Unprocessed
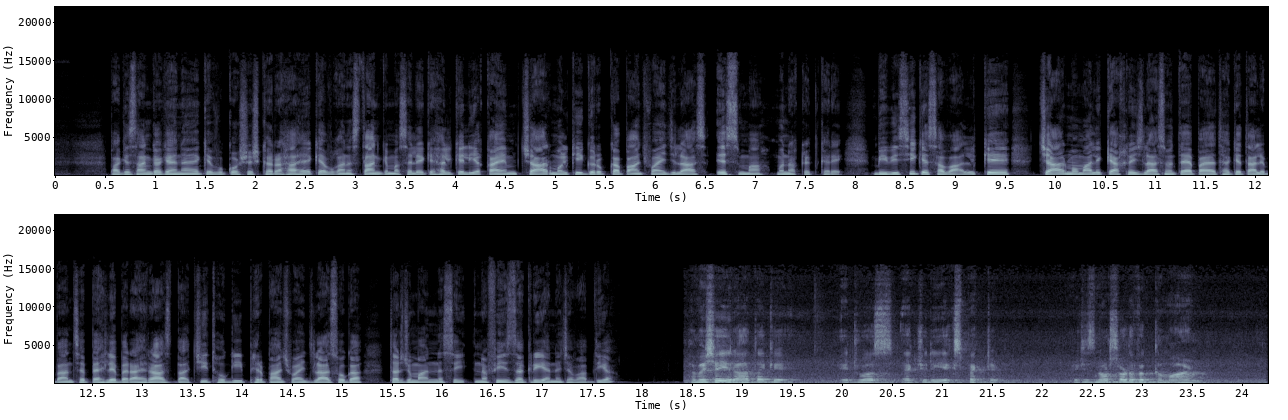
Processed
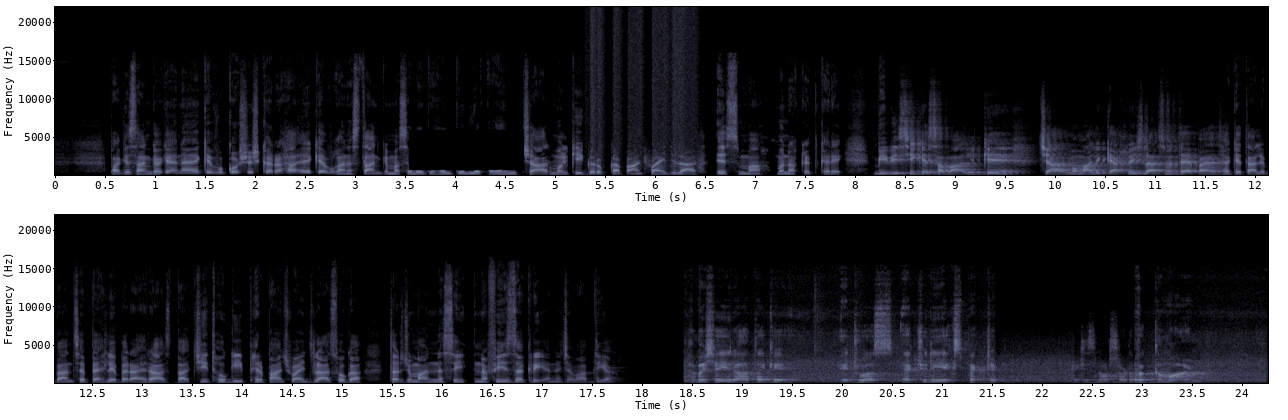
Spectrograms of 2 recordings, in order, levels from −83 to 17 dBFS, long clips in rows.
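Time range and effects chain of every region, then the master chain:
1.05–2.8 HPF 330 Hz 24 dB/oct + three-band squash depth 40%
3.53–4.7 bell 9500 Hz -10 dB 1.1 oct + transient shaper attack -5 dB, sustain +2 dB + brick-wall FIR band-stop 600–6000 Hz
5.29–6.61 CVSD 32 kbps + Chebyshev low-pass 1700 Hz + modulation noise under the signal 22 dB
8.3–11.73 LPF 6800 Hz + notches 50/100/150/200/250/300/350/400 Hz + flutter echo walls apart 10.2 m, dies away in 0.42 s
16.97–18.57 compressor, threshold -26 dBFS + de-hum 227.9 Hz, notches 9
21.53–22.93 LPF 4000 Hz + notch 1200 Hz, Q 11 + compressor 3:1, threshold -32 dBFS
whole clip: HPF 710 Hz 12 dB/oct; compressor 6:1, threshold -27 dBFS; gain -6 dB

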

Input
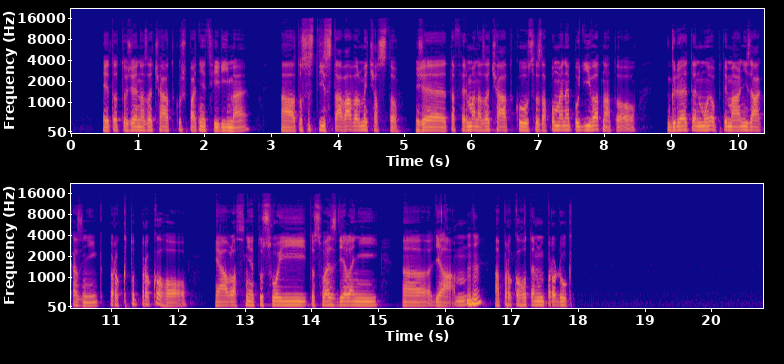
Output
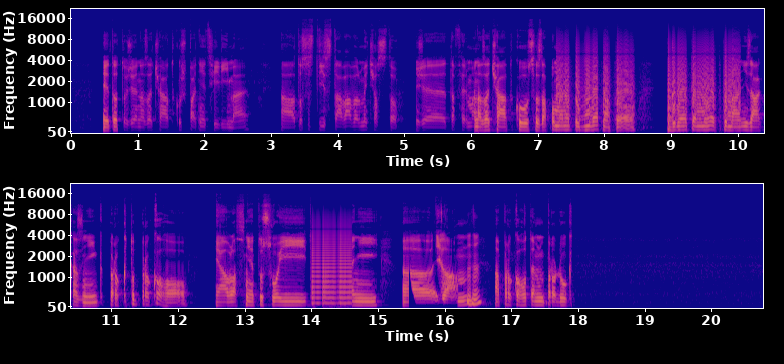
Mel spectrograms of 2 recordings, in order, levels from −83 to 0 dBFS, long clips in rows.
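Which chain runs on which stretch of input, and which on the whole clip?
0.69–6.05 HPF 1300 Hz 6 dB/oct + compressor 2.5:1, threshold -48 dBFS
7.27–10.04 half-waves squared off + air absorption 62 m
11.42–12.73 high shelf 5300 Hz +9 dB + compressor 3:1, threshold -31 dBFS + three-band expander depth 100%
13.99–14.61 sample sorter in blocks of 256 samples + compressor 2.5:1, threshold -28 dBFS + air absorption 93 m
15.45–16.19 steep high-pass 270 Hz + dispersion lows, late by 0.117 s, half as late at 620 Hz
whole clip: weighting filter A; compressor, threshold -33 dBFS; notch 4900 Hz, Q 10; gain +3 dB

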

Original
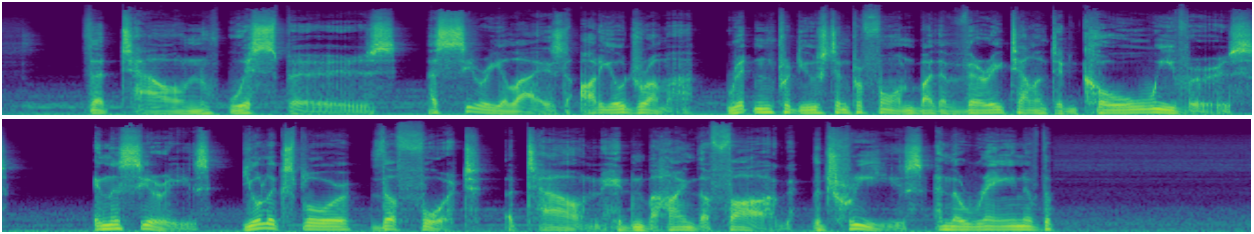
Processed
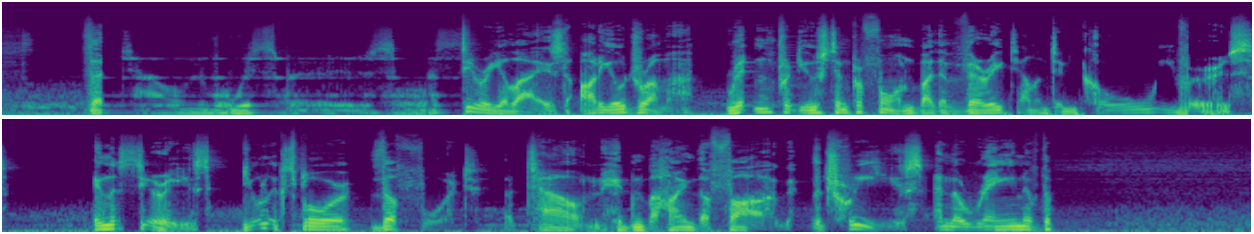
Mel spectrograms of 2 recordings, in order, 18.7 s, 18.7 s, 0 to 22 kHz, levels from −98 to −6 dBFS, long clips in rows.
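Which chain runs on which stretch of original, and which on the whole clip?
0.75–3.46 octave resonator F, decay 0.19 s + backwards sustainer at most 34 dB/s
5.54–6.06 low shelf 230 Hz -6.5 dB + de-hum 348.7 Hz, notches 38
7.52–9.22 formant sharpening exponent 1.5 + negative-ratio compressor -32 dBFS
10.22–11.68 low shelf 210 Hz -3.5 dB + negative-ratio compressor -26 dBFS, ratio -0.5 + notch 1800 Hz
12.34–13.35 LPF 2800 Hz 6 dB/oct + bell 140 Hz -8.5 dB 0.93 oct + compressor 8:1, threshold -36 dBFS
14.96–16.82 HPF 160 Hz + low shelf 250 Hz -5.5 dB + mismatched tape noise reduction encoder only
whole clip: LPF 4400 Hz 12 dB/oct; reverb removal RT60 1 s

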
